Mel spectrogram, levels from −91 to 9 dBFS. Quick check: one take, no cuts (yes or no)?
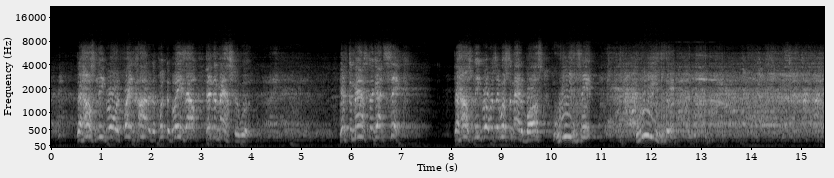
no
